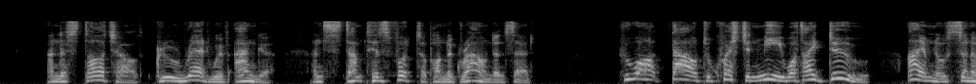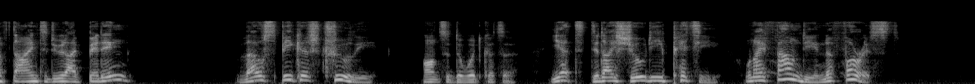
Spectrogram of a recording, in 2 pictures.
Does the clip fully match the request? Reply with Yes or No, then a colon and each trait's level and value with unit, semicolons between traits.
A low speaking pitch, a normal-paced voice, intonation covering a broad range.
No: medium, 155 Hz; average, 170 wpm; wide, 7.3 semitones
